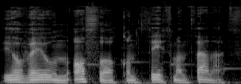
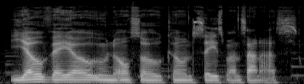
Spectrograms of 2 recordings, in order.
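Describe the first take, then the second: First: It is said in a regional Spanish dialect. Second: It is said with an English-speaker accent. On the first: This is how a local dialect says it. "it doesn't account for dialects, you'll never hear it as" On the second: A non-native learner says it this way. "like an English speaker saying"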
